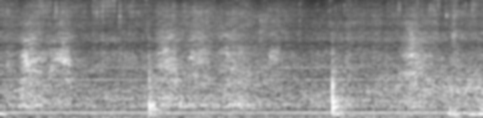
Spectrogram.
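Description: Thickened sauce for pork-stuffed peppers simmers and bubbles steadily in a pan, with a soft continuous sizzle and a couple of faint utensil taps against the cookware.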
